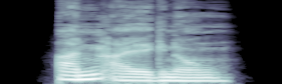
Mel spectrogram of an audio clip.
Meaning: 1. acquisition 2. appropriation
- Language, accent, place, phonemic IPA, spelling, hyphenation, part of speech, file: German, Germany, Berlin, /ˈanˌʔaɪ̯ɡnʊŋ/, Aneignung, An‧eig‧nung, noun, De-Aneignung.ogg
